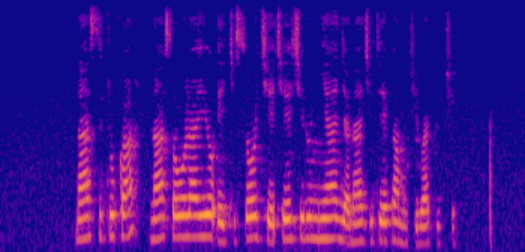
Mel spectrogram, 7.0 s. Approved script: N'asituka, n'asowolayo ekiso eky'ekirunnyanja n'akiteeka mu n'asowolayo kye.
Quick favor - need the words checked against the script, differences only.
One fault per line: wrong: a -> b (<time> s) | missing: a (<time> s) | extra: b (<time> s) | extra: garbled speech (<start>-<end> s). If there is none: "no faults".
extra: kye (3.5 s)
wrong: n'asowolayo -> kibatu (5.5 s)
